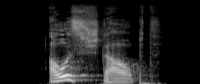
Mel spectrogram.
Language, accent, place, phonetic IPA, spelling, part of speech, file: German, Germany, Berlin, [ˈaʊ̯sˌʃtaʁpt], ausstarbt, verb, De-ausstarbt.ogg
- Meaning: second-person plural dependent preterite of aussterben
